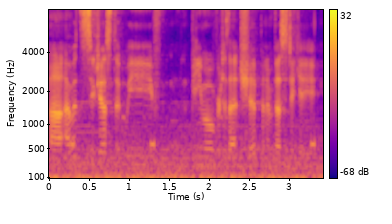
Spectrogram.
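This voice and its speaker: A man's voice: mid-range voice, fast, over music. A man playing a tabletop role-playing game, making suggestions in casual, improvised chat.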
